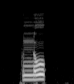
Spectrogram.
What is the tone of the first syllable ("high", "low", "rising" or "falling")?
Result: falling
